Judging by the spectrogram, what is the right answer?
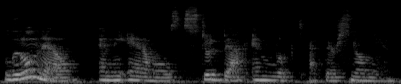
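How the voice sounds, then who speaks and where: A woman's voice: fairly low pitch, moderate pace, a little mellow. A woman narrating a children's storybook with emphatic, rhythmic storytelling. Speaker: assistant principal reading aloud. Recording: echoey room with faint noise.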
